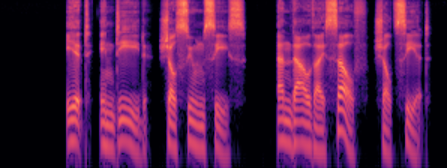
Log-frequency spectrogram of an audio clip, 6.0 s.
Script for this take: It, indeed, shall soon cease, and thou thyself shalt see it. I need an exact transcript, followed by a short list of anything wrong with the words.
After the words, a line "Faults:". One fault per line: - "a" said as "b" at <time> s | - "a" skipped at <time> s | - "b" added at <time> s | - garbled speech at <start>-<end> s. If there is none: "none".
It, indeed, shall soon cease, and thou thyself shalt see it.
Faults:
none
